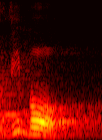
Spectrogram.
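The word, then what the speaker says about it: Wibeau: frequenta a escola e o professor chama ele de Vibal, porque o Vibô é em francês, né?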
